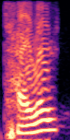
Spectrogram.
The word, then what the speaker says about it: Tyler: My name is Tyler, T-Y-L-E-R, and I'm calling with Cardiff. It's spelled C-A-R-D-I-F-F, as in Frank Frank.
